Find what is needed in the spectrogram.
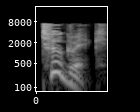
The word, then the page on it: tugrik: British English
